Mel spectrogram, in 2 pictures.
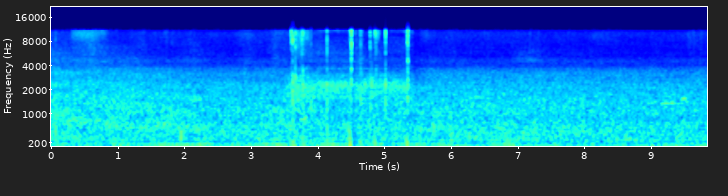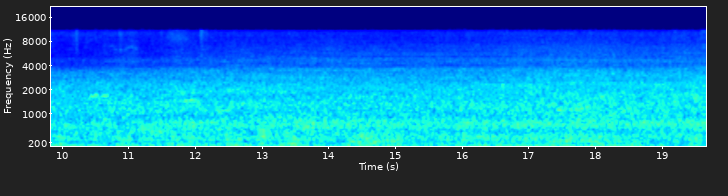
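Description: Small waves wash gently onto a beach.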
